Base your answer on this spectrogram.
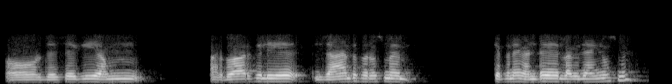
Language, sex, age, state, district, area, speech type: Hindi, male, 45-60, Rajasthan, Jaipur, urban, conversation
